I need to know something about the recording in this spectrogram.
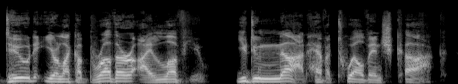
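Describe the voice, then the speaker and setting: Man playing an irritable boss, animated and dry-sounding. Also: mid-range voice, measured pace, dry recording, pitched above the performer's own voice. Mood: exasperated. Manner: terse, exasperated, blunt. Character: irritable, commanding male billionaire boss. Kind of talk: audiobook character dialogue.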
